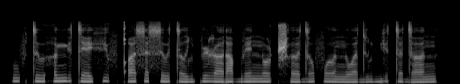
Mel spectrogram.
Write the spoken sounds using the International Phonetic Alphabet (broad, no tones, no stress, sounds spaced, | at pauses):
u f t ɯ h ə mʲ ɤ t e fʲ o f qʼ ɯ s ə s ɯ t ɤ ʎ pʲ ɯ ɭ ɐ ɾ a b e n o ʈ͡ʂʰ ə d ɤ f ɤ n o ɐ̯ d u ʎ bʲ ɯ t ə d ɐ n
